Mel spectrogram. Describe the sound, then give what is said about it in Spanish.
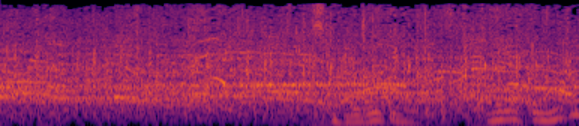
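An audience applauds a musician arriving on stage, a steady wash of many clapping hands that stays level throughout, with some voices mixed into the crowd noise. “Todos aplauden al músico.”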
